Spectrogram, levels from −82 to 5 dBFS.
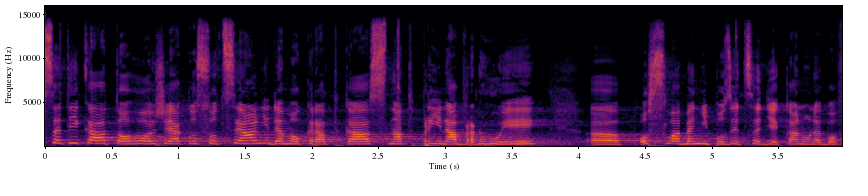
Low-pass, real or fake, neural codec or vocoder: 14.4 kHz; fake; vocoder, 48 kHz, 128 mel bands, Vocos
